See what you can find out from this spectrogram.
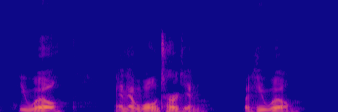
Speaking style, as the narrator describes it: said the grandmother calmly

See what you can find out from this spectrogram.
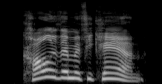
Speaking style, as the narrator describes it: she yelled back

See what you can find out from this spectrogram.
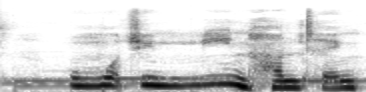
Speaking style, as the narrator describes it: He stuttered, shaking his wobbly piglet legs

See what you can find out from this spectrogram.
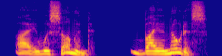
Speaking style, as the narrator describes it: Raskolnikov faltered

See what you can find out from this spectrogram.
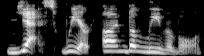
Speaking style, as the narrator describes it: Kai yelled

